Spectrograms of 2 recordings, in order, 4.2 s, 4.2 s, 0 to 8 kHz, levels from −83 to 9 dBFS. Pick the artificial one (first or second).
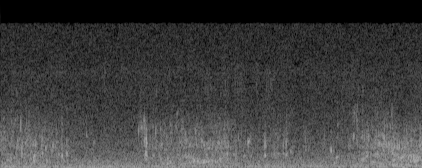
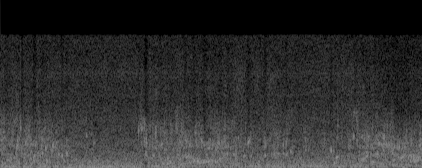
second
